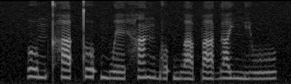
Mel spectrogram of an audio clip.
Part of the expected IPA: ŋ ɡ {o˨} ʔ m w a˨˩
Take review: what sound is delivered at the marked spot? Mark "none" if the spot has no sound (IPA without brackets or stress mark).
o˨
